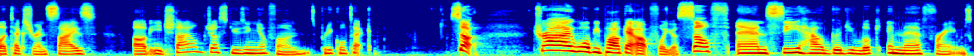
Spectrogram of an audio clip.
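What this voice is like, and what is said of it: Non-native accent, trouble with R sounds. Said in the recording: “If my accent confuses you ... It's too many R's in there for me.”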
